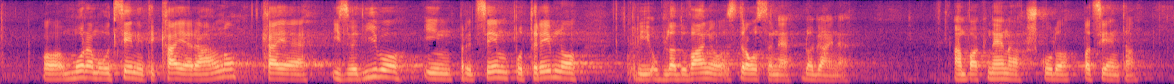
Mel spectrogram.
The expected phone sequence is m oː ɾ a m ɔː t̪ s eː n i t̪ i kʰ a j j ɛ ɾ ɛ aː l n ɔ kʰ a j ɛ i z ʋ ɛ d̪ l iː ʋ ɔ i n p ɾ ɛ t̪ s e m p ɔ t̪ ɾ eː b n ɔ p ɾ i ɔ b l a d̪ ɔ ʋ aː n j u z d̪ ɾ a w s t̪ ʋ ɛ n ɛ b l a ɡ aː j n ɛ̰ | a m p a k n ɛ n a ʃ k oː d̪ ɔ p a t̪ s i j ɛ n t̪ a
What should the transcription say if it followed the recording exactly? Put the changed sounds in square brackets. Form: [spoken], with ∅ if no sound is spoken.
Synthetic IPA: m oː ɾ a m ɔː t̪ s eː n i t̪ i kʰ a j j ɛ ɾ ɛ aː l n ɔ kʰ a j ɛ i z ʋ ɛ d̪ l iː ʋ ɔ i n p ɾ ɛ t̪ s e m p ɔ t̪ ɾ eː b n ɔ p ɾ i ɔ b l a d̪ ɔ ʋ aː n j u z d̪ ɾ a w s t̪ ʋ ɛ n ɛ b l a ɡ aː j n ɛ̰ | a m p a k n ɛ n a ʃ k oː d̪ ɔ p a t̪ s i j ɛ n t̪ a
